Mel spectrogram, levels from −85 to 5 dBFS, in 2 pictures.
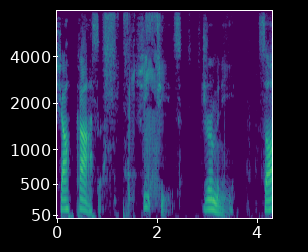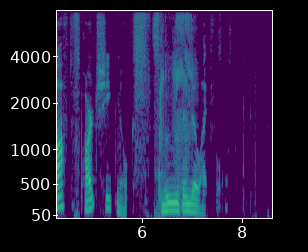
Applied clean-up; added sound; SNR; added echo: classical method spectral subtraction.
